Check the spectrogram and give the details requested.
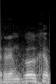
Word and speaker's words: Rem Koolhaas: Bueno, hay autores, Rem Koolhaas, se pronuncia Rem Koolhaas, por ejemplo, él hace sus papers sobre sus propias obras.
